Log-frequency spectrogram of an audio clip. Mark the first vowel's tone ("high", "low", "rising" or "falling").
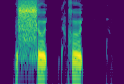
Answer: rising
